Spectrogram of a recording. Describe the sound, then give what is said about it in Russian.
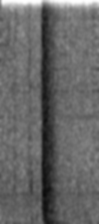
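A van door slamming shut, one sharp, solid thud with a brief rushing tail against quiet background noise. “Кто-то закрывает двери фургона.”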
